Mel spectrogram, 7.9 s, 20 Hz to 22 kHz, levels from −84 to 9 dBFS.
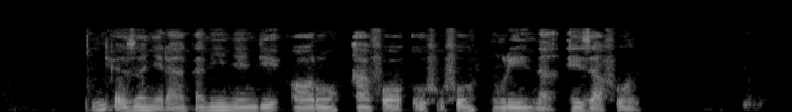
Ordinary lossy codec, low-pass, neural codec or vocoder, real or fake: none; none; none; real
